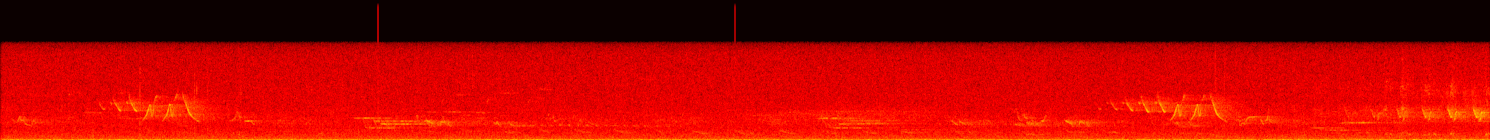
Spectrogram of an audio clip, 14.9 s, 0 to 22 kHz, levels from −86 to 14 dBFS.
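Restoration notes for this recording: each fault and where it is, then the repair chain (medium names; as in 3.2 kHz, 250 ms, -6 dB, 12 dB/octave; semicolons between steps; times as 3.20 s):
3.78 s: pop
7.35 s: pop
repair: de-click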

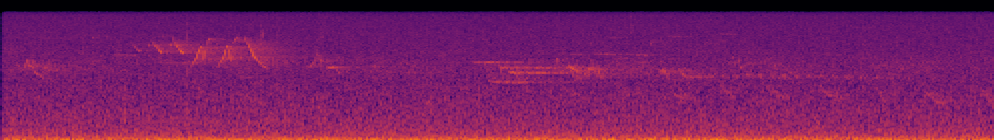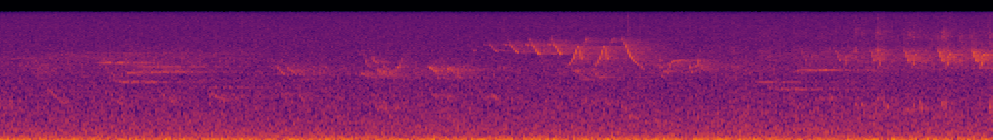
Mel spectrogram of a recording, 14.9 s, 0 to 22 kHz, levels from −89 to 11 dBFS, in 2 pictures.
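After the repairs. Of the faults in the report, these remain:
nothing left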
